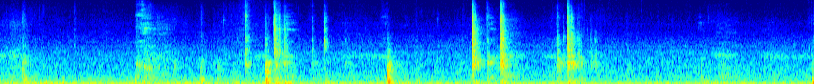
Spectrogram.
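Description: Hands working a slipped-off water pipe connection under a bar counter, trying to push it back into place: scattered clicks and knocks, a few sharper ones in the middle, over a steady low hum.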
